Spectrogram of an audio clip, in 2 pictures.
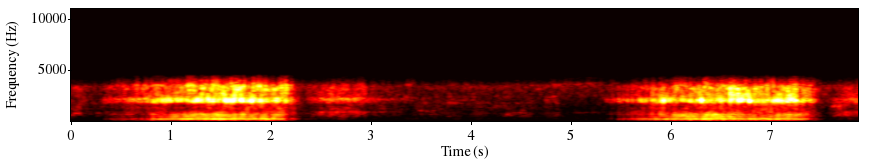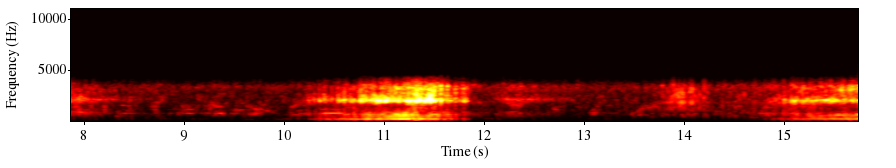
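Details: Loud, rough, rattling snores on breathing in, about every five seconds with quiet breathing between; ordinary snoring.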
